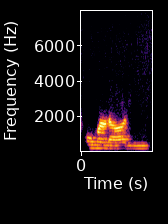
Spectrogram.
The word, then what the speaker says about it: Comirnaty: I looked up how to say it etymologically. I don't know what the etymology of this word is, but it's pronounced Comirnaty.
